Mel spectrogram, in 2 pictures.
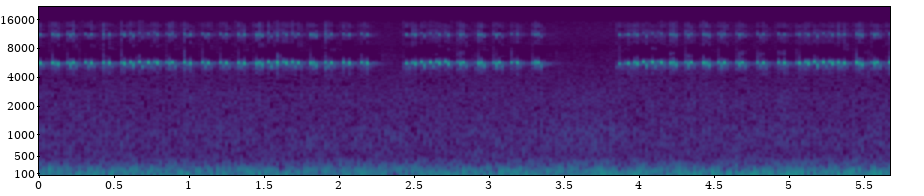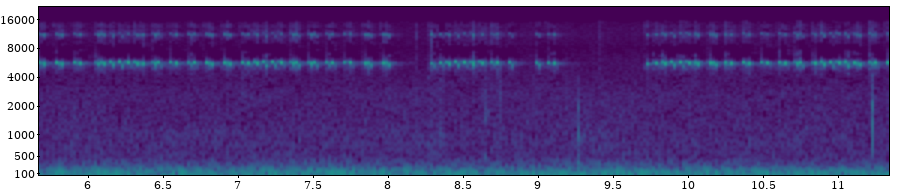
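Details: Cricket, one of the field or forest crickets being compared, with the collared cricket also mentioned: a loud, high, continuous pulsing trill broken by brief pauses near the second and eighth seconds.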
